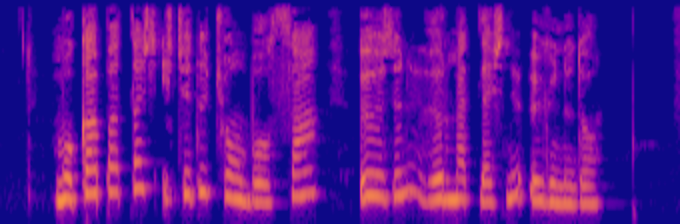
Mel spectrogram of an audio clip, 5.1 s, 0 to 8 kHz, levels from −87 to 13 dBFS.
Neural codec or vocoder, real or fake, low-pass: none; real; 7.2 kHz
